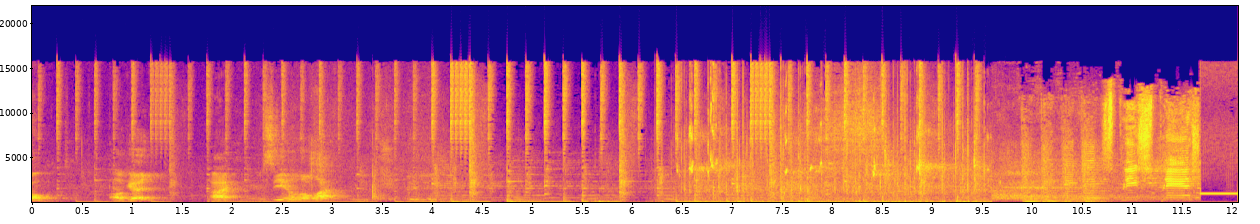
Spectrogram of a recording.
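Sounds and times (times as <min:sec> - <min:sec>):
background music with a beat: 0:00.1 - 0:12.0
basketballs bouncing on hardwood: 0:06.2 - 0:09.6.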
